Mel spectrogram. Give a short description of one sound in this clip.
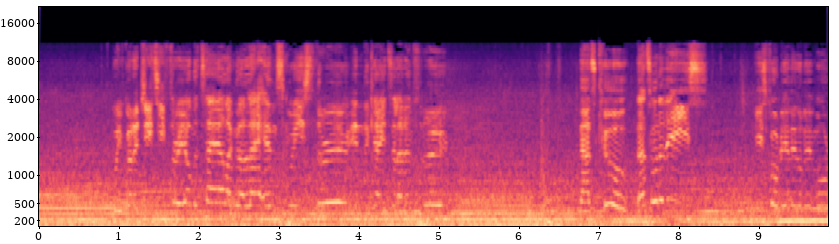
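A man talks with animation inside a loud car.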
